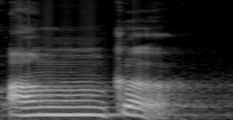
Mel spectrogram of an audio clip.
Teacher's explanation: this anusvara, is to be substituted by a savarna of ka, which is the nasal savarna of ka, which is ng. So, anka. The word anka in Sanskrit should be written like this, anka, and not like this.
